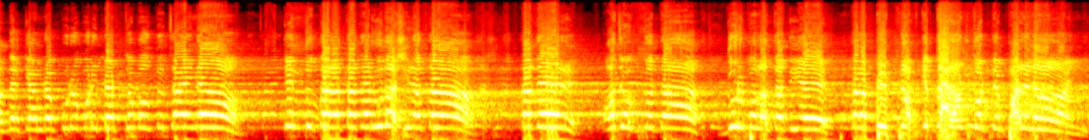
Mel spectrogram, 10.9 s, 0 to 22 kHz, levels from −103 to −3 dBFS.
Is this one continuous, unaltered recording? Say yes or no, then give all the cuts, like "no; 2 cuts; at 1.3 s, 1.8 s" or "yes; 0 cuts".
yes; 0 cuts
